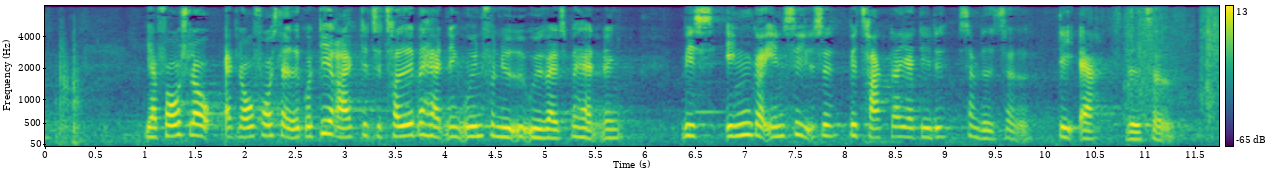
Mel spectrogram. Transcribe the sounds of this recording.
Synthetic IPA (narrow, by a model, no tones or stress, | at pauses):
jɑ̈ɪfɒːslɒ̰ːʔæd̥lɒʊfɒːslɛ̰ːðˠɡ̥ɒ̰ːd̥iʁaɡ̥̚d̥ət͡sʰe̝lt͡sʰʁɛð̞ˠjəb̥e̝ɦæn̰le̝ŋuːð̞ˠn̩fɒ̽nyð̩ˠuð̞ˠʋæl̰sb̥e̝ɦæn̰le̝ŋ | ʋe̝se̝ŋn̩ɡ̥ɶɐ̰ʔe̝nsḭːl̩səb̥e̝t͡sʰʁɑ̈ɡ̥̚d̥ɐjɑ̈ɪd̥ed̥əsɒ̽mʋe̝ð̞ˠt͡sʰɛ̰ːð̩ˠ | d̥e̝ʔæɐʋe̝ð̞ˠt͡sʰɛ̰ːð̩ˠ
